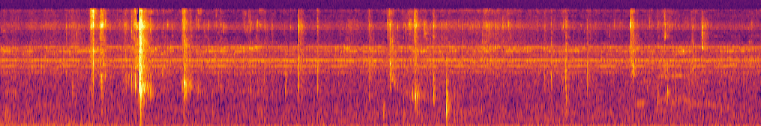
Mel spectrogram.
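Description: A person chewing a mouthful of rice and curry eaten by hand, with a few sharp clicks and smacks, the loudest about two seconds in.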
